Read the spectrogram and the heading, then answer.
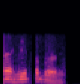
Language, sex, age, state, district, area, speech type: Assamese, male, 30-45, Assam, Majuli, urban, conversation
